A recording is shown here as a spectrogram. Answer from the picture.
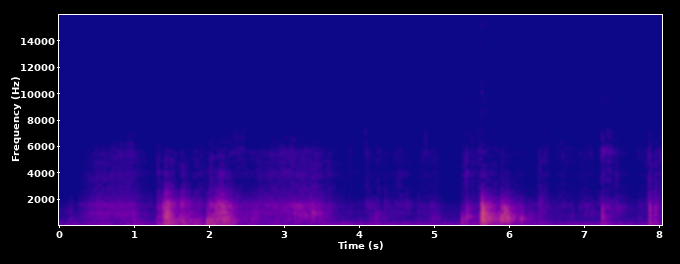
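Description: A chest freezer cabinet and its cardboard packing being handled and shifted: a rubbing, scraping sound over the first few seconds with two knocks in it, then two more knocks a little past halfway and a lighter one near the end.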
